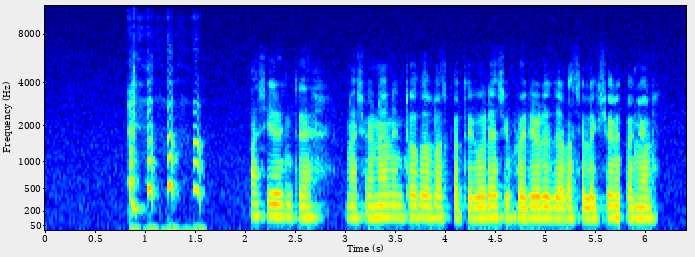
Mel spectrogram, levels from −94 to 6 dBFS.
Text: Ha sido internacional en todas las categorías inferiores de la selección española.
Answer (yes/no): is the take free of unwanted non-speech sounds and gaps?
no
